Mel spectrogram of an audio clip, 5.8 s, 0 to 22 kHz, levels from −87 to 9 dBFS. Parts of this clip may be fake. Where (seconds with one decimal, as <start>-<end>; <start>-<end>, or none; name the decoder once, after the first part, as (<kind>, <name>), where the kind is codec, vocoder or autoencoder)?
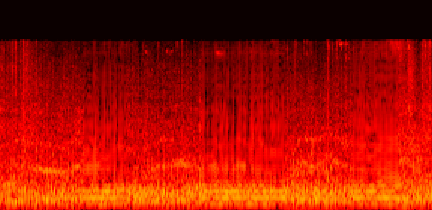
1.1-1.7 (vocoder, BigVGAN v2); 2.7-3.8; 4.7-5.3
